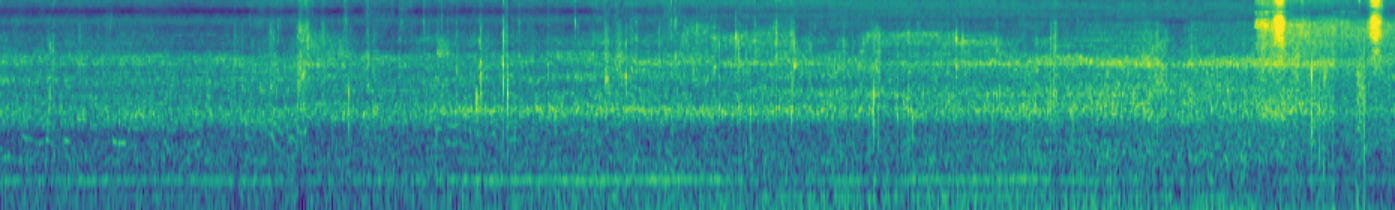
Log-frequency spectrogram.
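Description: A fire engine's diesel engine idling steadily, its low hum growing slowly louder, with voices in the background.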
